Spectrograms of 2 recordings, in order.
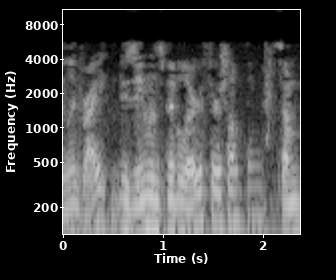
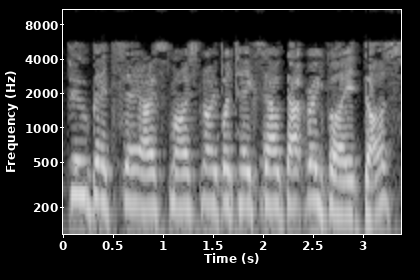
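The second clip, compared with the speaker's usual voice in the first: mock Cockney; 10 semitones higher than usual. Cockney bit continues.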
